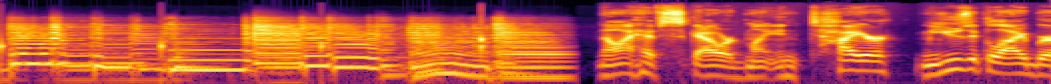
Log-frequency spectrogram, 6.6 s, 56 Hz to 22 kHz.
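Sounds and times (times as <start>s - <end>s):
distorted electric guitar lick: 0.0s - 3.6s
speech: 3.8s - 6.5s.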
